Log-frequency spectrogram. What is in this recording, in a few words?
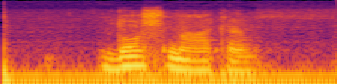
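"losmaken", Dutch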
